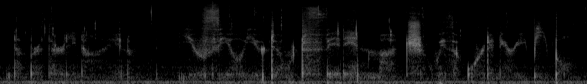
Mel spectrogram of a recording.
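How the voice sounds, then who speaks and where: Over noticeable background noise, a woman whispers at a fairly slow pace. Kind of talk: ASMR personal questions video. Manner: whispered, soft-spoken.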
